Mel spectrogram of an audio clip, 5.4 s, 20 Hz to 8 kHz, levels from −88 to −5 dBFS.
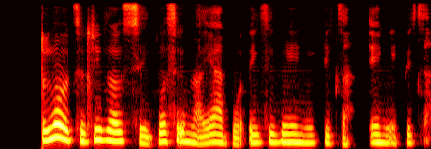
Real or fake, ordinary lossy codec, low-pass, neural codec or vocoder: fake; none; 7.2 kHz; codec, 16 kHz, 1 kbps, FunCodec, trained on LibriTTS, 50 frames a second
